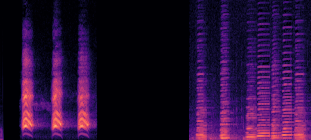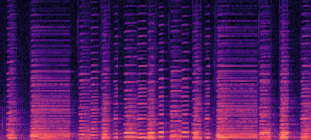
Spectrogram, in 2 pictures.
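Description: Three short, sharp calls in quick succession, each sweeping up and back down in pitch, then about two seconds of silence. Then background music with a steady beat.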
